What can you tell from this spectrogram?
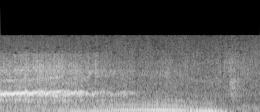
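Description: A car skids at a curve with a sustained tire squeal over a low engine rumble, loud, the screech sliding down in pitch as the car swerves off to the side of the road and slows.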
